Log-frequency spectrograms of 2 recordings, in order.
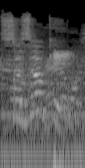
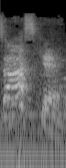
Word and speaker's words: Sasuke: It's Great Suzuki. No, it's Sasuke. Not Suzuki.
